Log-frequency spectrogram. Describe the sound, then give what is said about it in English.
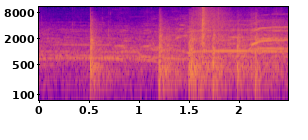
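A string of daylight fireworks set off to kick off a town Mayor's Day parade: five or so sharp cracks in quick, irregular succession, mixed with thin whistling streaks, over a faint outdoor murmur. “Bold choice by the mayor to do daylight fireworks.”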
